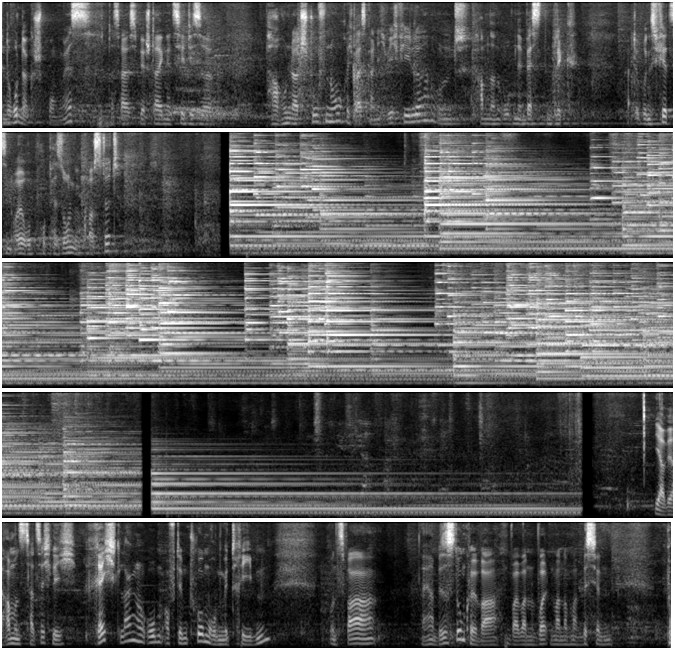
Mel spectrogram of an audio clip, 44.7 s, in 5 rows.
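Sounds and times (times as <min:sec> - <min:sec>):
speech: 0:00.2 - 0:10.8, 0:35.6 - 0:44.7
carillon bells ringing from belfry tower: 0:12.0 - 0:34.6.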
